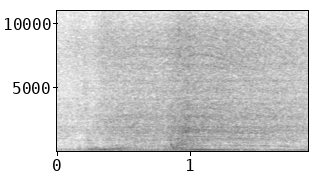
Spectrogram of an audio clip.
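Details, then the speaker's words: Salvage auction car, engine light and traction control/ECS warnings after a crash, engine light went out: short clean blip, revs rise smoothly and fall to steady idle with no knock or miss; normal rev. "sounds decent let me get my code reader well the engine light went out I wasn't gonna check the codes"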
